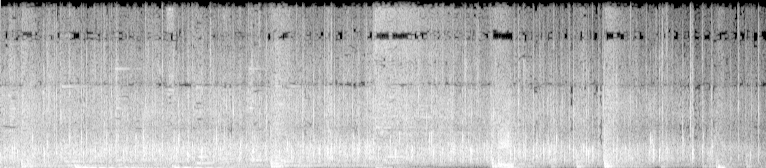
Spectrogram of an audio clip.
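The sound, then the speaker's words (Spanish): Loud, dense applause from a crowd for a woman fills the whole stretch, a steady wash of clapping that thins slightly toward the end, with a few voices calling out underneath. “Un aplauso para ella, un aplauso.”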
